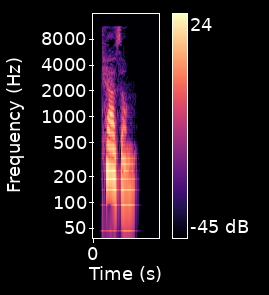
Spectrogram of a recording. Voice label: "chasm" US English, female; everyone-can-use-english

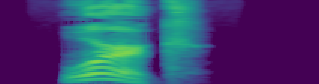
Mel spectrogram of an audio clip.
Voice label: "work", us male

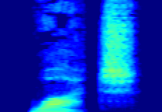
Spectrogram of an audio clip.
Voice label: "watch", us female; 1000 hours

